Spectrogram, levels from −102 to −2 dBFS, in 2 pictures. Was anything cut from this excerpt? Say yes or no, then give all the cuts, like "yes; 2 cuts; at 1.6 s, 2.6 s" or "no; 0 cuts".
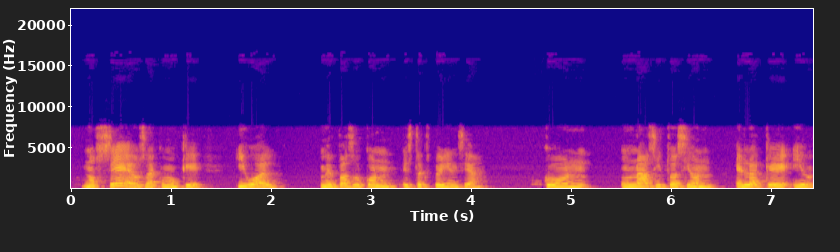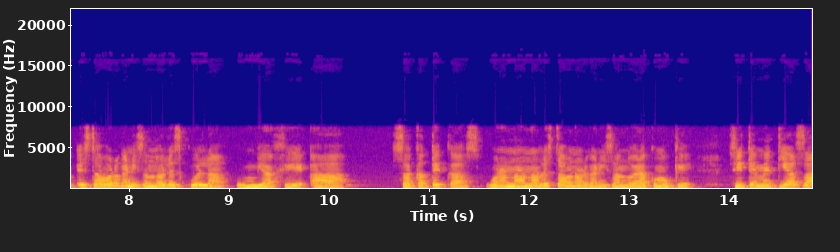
yes; 1 cut; at 6.5 s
